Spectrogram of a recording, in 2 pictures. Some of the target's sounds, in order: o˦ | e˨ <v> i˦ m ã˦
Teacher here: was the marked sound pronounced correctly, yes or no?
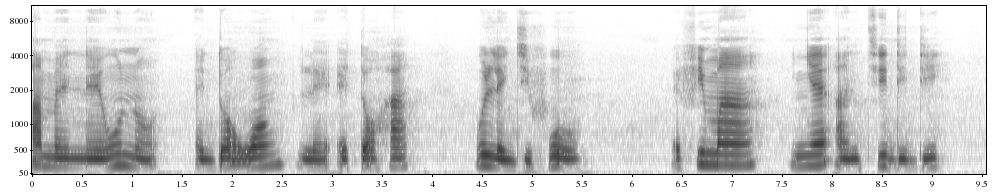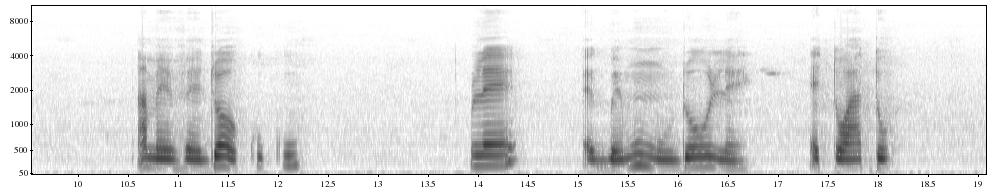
no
